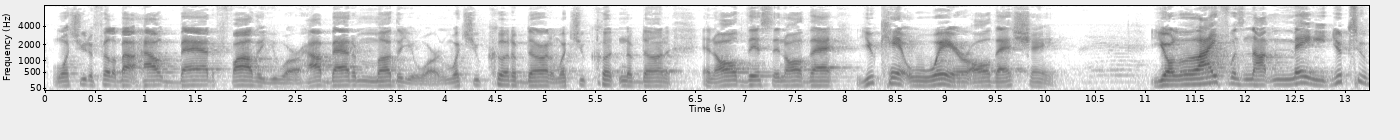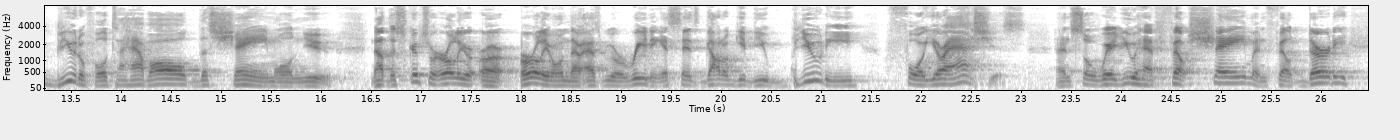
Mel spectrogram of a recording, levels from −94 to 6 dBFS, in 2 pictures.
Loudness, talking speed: -39 LUFS, 200 wpm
